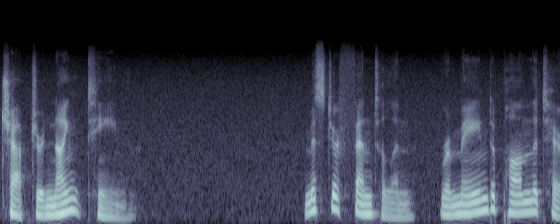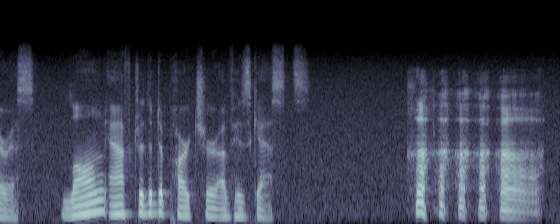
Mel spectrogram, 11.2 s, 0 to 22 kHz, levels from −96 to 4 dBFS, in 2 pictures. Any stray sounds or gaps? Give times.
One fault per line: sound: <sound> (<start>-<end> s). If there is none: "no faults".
sound: laugh (9.7-11.1 s)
